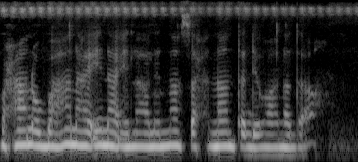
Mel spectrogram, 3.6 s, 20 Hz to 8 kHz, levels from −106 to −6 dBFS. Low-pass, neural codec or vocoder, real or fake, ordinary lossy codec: none; none; real; none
